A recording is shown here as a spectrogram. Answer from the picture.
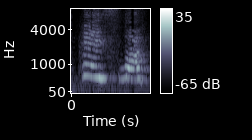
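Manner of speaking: high, loud group call. Acted. Animals calling Sloth, high and loud. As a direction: call across the jungle. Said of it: "they called".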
